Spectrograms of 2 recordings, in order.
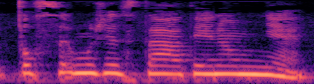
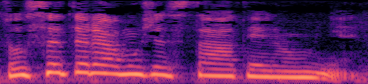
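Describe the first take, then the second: First: It is said in a pleased, delighted tone. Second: It is said in an annoyed, exasperated tone. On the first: Something nice happened to the speaker. "když se vám přihodilo něco pěkného, příjemného, co vás potěšilo" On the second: Something bad happened to the speaker. "kdy se vám rozsypala mouka, rozbil talíř"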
